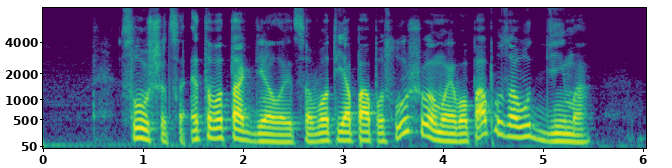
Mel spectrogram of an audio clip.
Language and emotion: Russian, neutral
